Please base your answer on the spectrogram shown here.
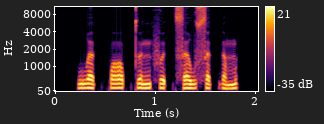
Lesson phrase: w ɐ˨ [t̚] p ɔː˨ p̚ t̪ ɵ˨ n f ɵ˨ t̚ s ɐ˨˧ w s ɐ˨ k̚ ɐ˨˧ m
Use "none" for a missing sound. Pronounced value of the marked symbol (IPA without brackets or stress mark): k̚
